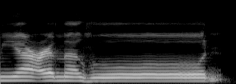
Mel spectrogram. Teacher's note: آخری لفظ کو ہم تھوڑا سا لمبا اس لیے کر رہے ہیں کہ یہاں پہ ہم مد عارض کر رہے ہیں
